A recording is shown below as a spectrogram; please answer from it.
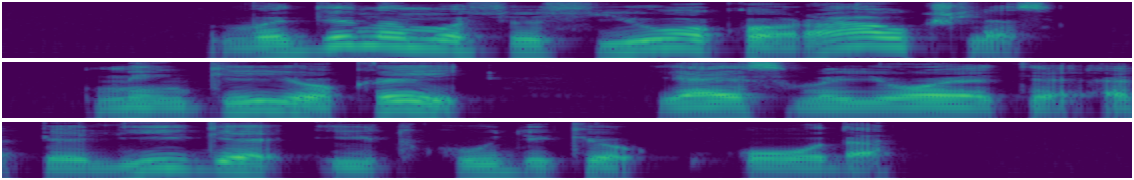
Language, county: Lithuanian, Klaipėda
